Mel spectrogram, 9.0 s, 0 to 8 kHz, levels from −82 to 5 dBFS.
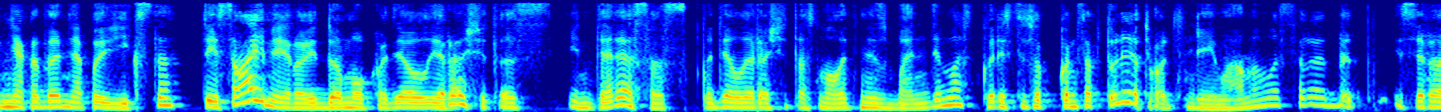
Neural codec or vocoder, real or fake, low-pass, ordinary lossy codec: codec, 16 kHz, 2 kbps, X-Codec, HuBERT features, trained on general audio; fake; 7.2 kHz; MP3, 48 kbps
